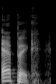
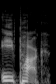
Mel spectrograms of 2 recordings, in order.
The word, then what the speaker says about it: Epoch: look it up it's it's pronounced epic not epoch unless you're british or stubborn or ignorant which i can be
